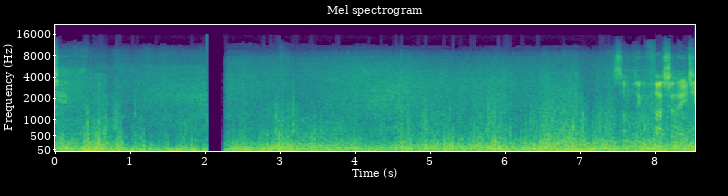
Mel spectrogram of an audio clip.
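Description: Strong wind buffeting the microphone over the wash of surf from a storm-rough sea. The sound cuts out for a moment about two seconds in.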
